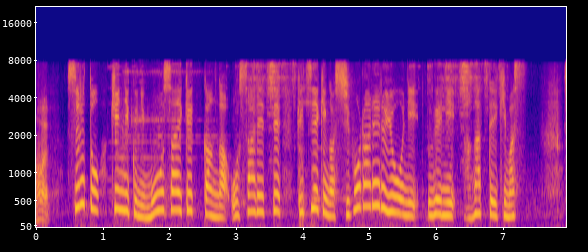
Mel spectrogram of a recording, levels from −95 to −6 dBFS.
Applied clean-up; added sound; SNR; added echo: neural separator model SepFormer DNS4.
